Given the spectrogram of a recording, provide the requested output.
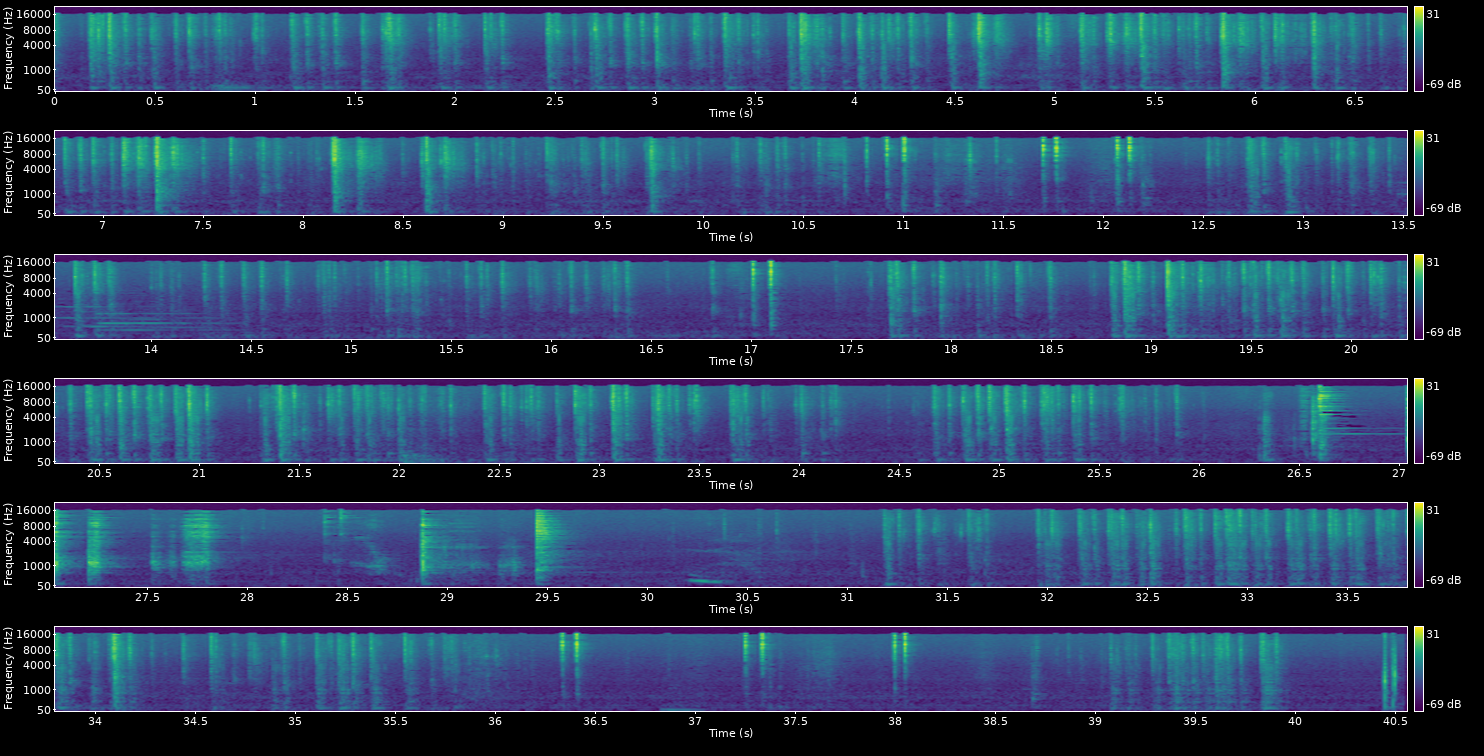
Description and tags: A Day at the Office
Typing, mouse clicks, computer beep, pause to take a bite of food, go back to work. Recorded with a Sony black IC digital voice recorder.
